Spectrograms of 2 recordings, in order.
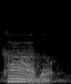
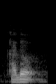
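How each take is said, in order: First: The first vowel is drawn out long. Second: The first vowel is short and clipped. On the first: The speaker calls it right. "ಅವಾಗ ಎಳಿಬೇಕು" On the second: The speaker calls it wrong. "ಕದೋ ಅಲ್ಲ"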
